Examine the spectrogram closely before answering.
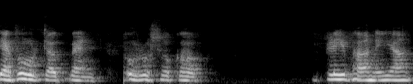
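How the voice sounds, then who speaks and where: A woman's somewhat breathy voice, dark and mellow in tone, with monotone, flat intonation. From Hungary, Bács-Kiskun county. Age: 80s+. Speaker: church cantor. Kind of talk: interview.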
